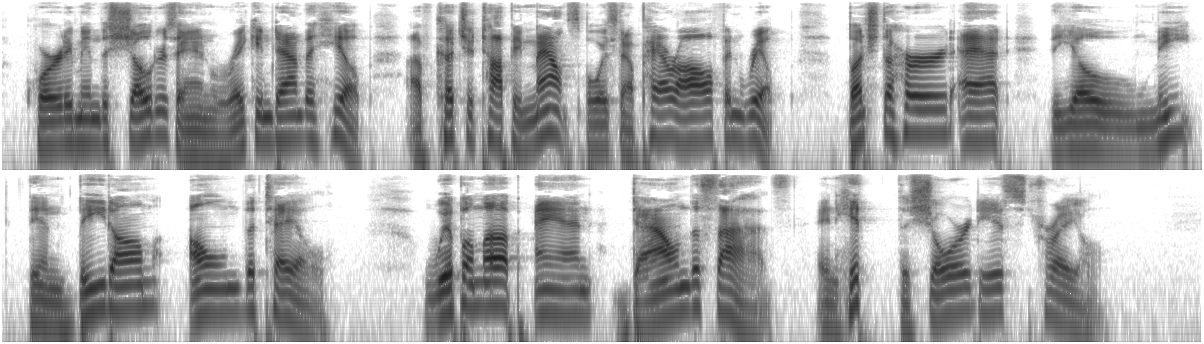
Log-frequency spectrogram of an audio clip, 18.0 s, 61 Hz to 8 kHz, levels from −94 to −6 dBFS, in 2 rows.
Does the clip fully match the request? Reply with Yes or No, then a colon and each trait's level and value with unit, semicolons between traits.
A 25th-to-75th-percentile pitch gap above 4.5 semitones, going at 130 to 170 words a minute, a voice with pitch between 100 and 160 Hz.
Yes: average, 5.1 semitones; average, 155 wpm; medium, 140 Hz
